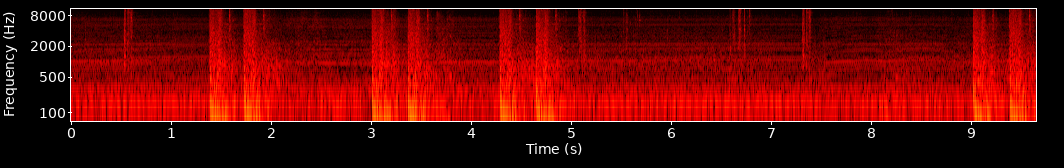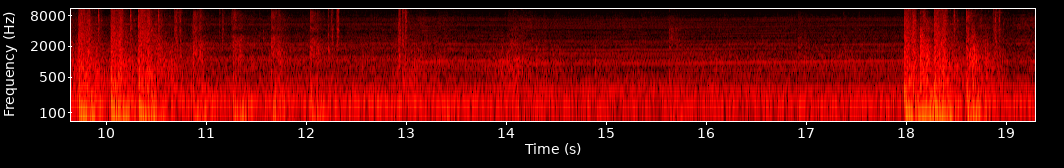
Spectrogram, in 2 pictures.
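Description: Gunfire in PUBG: fast bursts of sharp shots crack out in several clusters over a droning vehicle engine, fairly faint throughout.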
